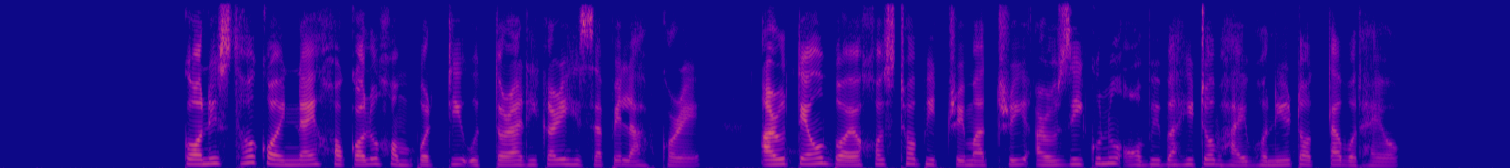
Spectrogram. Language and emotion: Assamese, neutral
